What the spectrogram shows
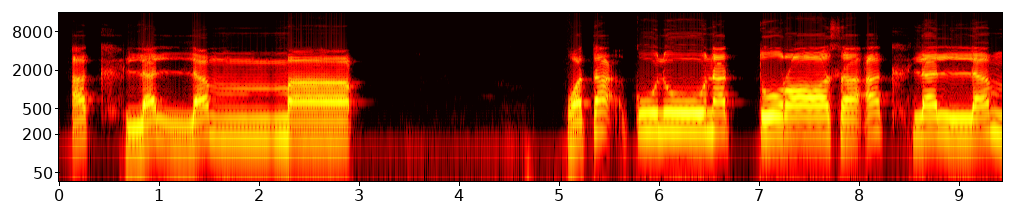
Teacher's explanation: तनवीन के बाद लाम आ गया, इदगाम बगैर गुन्ने के करेंगे और मीम के ऊपर शद है, गुन्ना करेंगे, और जब यहाँ पर रुकेंगे तो फिर दो ज़बर में से एक ज़बर ख़त्म कर देंगे और एक ज़बर यहाँ पर पढ़ेंगे।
